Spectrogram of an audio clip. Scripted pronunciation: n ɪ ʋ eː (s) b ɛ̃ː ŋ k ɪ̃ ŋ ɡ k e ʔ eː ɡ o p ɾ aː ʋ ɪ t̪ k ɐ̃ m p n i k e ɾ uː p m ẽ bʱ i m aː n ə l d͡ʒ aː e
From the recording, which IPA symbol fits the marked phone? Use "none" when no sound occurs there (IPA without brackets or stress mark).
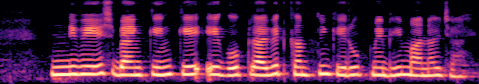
ʃ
